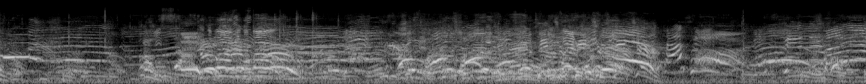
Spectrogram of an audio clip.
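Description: Many high-pitched voices of players and spectators talking and calling out over one another, a dense babble with no single clear speaker.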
